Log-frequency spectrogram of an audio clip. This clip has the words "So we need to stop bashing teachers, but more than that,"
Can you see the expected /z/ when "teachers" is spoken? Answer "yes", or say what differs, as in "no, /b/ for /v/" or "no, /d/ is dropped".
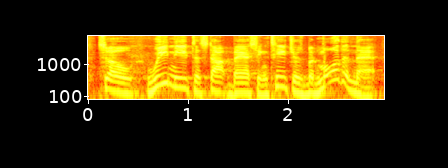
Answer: yes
